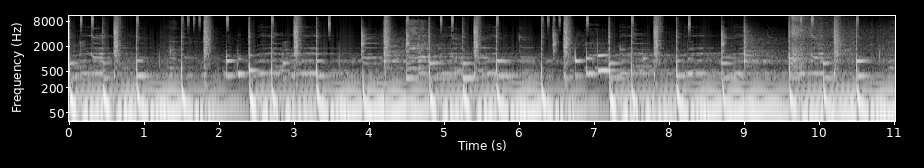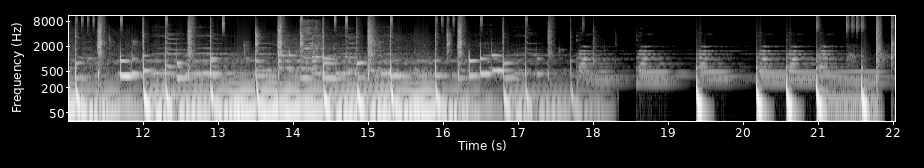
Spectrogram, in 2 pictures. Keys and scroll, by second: 15.2 ctrl+a, 19.4 ctrl+t.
